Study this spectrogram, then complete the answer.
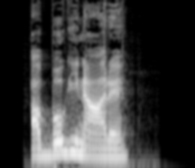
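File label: "Aboghinare", Sardinian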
